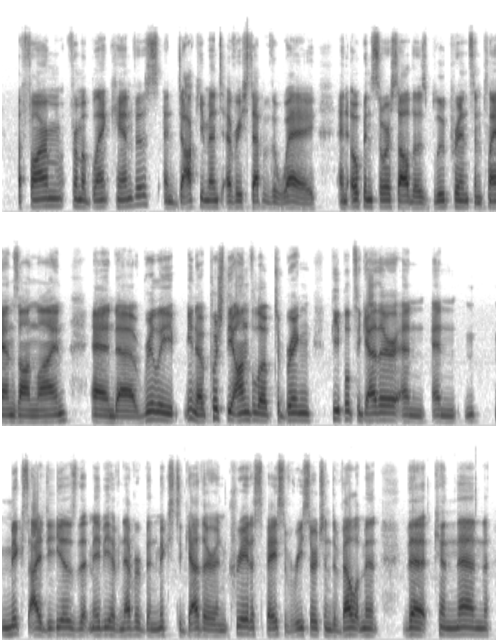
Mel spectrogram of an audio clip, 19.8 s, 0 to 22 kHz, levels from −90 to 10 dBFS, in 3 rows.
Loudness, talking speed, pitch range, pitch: -17 LUFS, 175 wpm, 110-125 Hz, 120 Hz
